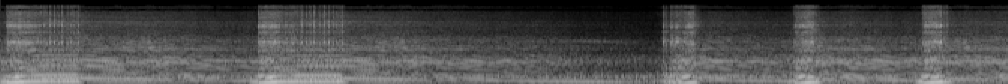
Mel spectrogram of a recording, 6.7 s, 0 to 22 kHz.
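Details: Yamaha 125Z two-stroke on a road test, first run after engine rebuild (damaged conrod addressed, magneto checked), stock exhaust: crisp short throttle bursts, clean on the overrun with no rumble on throttle-off; healthy engine.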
